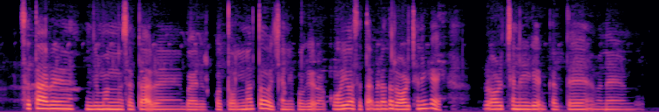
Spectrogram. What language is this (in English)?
Santali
